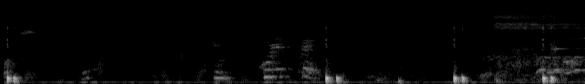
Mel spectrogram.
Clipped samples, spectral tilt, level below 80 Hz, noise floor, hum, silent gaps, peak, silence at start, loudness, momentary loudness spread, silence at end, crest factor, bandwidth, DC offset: under 0.1%; -7.5 dB/octave; -62 dBFS; -66 dBFS; none; none; -12 dBFS; 0.05 s; -32 LUFS; 23 LU; 0 s; 24 dB; 11 kHz; under 0.1%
